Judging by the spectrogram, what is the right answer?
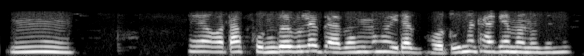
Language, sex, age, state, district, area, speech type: Assamese, female, 18-30, Assam, Dhemaji, urban, conversation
